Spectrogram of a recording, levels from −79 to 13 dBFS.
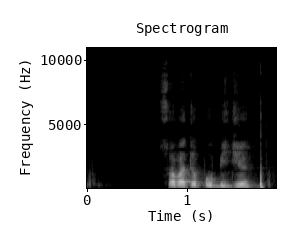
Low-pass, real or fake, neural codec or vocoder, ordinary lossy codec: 9.9 kHz; real; none; MP3, 48 kbps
